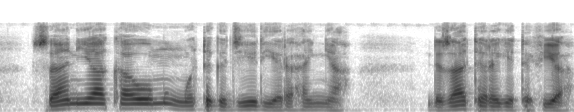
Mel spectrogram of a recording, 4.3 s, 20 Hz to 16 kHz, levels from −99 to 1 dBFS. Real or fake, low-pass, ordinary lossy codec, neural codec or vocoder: real; 7.2 kHz; none; none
